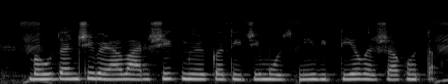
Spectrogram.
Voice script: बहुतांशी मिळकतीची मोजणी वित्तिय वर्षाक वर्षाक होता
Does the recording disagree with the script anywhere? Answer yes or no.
yes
